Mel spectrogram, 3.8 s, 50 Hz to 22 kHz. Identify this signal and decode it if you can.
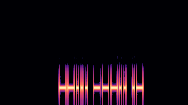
Morse code, heard as a keyed tone, about 28 wpm, 700 Hz. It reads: 78A
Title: Common Cut Numbers - 3-Digit 28wpm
